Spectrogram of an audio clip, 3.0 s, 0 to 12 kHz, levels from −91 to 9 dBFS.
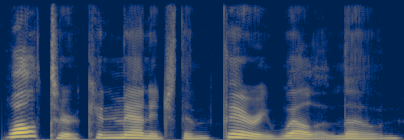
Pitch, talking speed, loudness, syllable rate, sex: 210 Hz, 140 wpm, -21 LUFS, 4.5 syllables/s, female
